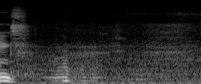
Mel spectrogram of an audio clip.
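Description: Honeybees buzzing faintly at a hive entrance, a steady low hum that swells briefly as a bee flies close about half a second in. The colony is being robbed, with bees fighting at the entrance.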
